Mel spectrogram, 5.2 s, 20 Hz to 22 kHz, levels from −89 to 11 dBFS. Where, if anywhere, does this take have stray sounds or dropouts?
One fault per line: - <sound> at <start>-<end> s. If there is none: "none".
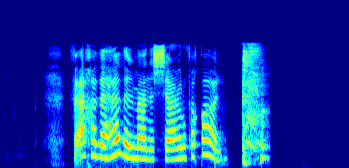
- cough at 3.6-4.1 s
